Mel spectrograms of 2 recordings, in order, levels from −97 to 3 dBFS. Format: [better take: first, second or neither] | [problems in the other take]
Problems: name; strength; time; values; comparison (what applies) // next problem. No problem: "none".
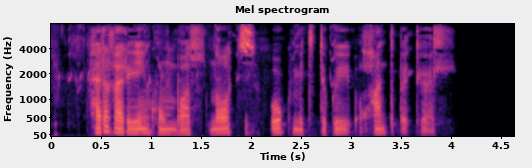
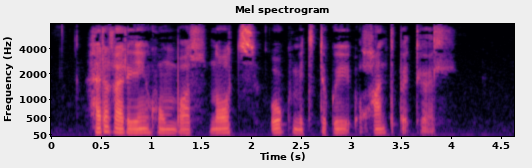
second | noise reduction (neural mask model Resemble Enhance denoiser)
